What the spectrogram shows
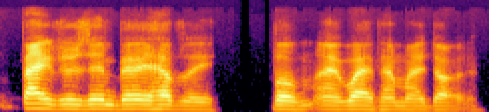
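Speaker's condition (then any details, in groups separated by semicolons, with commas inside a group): Bulbar onset ALS; diagnosed within past year; mainly affects speech and swallowing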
